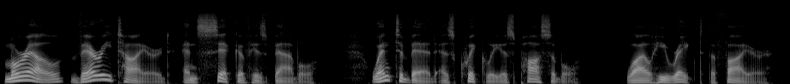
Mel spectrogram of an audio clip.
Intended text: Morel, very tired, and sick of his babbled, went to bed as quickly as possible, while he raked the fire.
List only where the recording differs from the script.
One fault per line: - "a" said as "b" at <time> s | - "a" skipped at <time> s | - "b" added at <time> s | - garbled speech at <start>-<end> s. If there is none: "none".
- "babbled" said as "babble" at 2.7 s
